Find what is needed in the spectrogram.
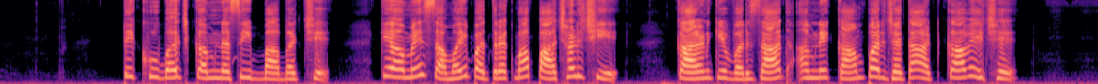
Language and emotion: Gujarati, sad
